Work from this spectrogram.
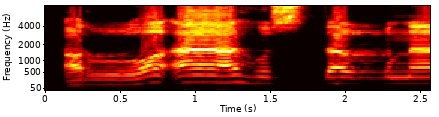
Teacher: Dimulai dengan hamzah dalam bentuk alif atau hamzah qat' yang keluar dari bagian bawah tenggorokan . Nun, ujung lidah bertemu dengan bagian tengah langit-langit mulut. · Karena nunnya sukun, bertemu dengan huruf ro yang keluar dari ujung lidah bertemu dengan langit-langit bagian belakang, maka terjadi hukum bacaan idgham bila gunnah. Bunyi nun sukunnya dilebur ke huruf ro tanpa dengung. Kemudian ro yang berharokat fathah, maka hukum bacaannya tebal atau tabkhim.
